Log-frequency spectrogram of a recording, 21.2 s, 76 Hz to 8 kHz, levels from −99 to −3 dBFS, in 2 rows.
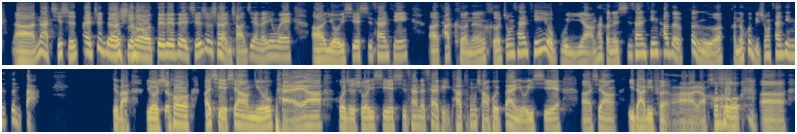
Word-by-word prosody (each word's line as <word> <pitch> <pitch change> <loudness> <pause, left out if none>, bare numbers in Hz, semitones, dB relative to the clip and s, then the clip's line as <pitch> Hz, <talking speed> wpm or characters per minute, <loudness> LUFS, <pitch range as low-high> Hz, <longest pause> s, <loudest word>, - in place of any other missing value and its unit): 啊， 105 -1 +4
那 - - +4
其 180 - -4
实 150 -4 -2
在 195 -3 +4
这 250 +6 -2
个 165 -4 +5
时 160 -3 +1
候 145 -4 +5
对 170 +6 +3
对 175 -1 +5
对， 165 -3 +1
其 - - -11
实 180 +3 +1
这 225 -1 -3
是 190 -2 -2
很 110 - +1
常 105 -1 -3
见 135 +2 -5
的。 120 - -1
因 150 +1 -4
为， 145 0 +1 0.2
呃， 120 0 +2
有 105 -4 +1
一 110 - -1
些 150 +7 -2
西 150 +1 -9
餐 150 0 -1
厅， 150 0 -2 0.3
呃， 110 0 -1
它 - - -1
可 100 - -5
能 100 +5 -4
和 115 -3 -3
中 170 +4 -6
餐 195 +1 0
厅 205 +3 -3
又 240 - +2
不 105 -2 -6
一 95 0 -8
样， 100 0 -2
它 145 - -4
可 105 - -3
能 105 +1 -2
西 160 +9 -9
餐 180 0 +2
厅 195 +2 -4
它 190 - +2
的 130 -9 -2
份 - - -1
额 95 -3 -2
可 - - -10
能 - - -2
会 - - -5
比 - - -7
中 160 +1 -6
餐 175 +1 -2
厅 180 -4 -3
的 155 - -10
更 190 -4 -5
大， - - 0 1.3
对 - - -16
吧？ - - -14
有 105 -1 +5
时 100 - +2
候 135 -4 +5 0.2
而 - - +6
且 105 - +4
像 125 -5 +4
牛 110 +2 +4
排 100 -4 +3
啊， 120 0 +5 0.2
或 120 - +2
者 105 -1 -2
说 110 +3 0
一 115 - +1
些 115 0 -1
西 120 +1 -7
餐 120 +1 -1
的 115 - -2
菜 - - +1
品 - - -8
它 115 - 0
通 135 +3 -9
常 - - -1
会 - - +1
伴 - - +3
有 90 -1 -2
一 100 - -1
些， 105 0 0 0.3
呃， 95 0 0
像 100 +1 -1
意 115 - -1
大 100 - +5
利 100 0 0
粉 - - -2
啊， - - -3
然 - - -3
后， - - +2 0.2
呃， 95 -1 0
125 Hz, 285 characters per minute, -23 LUFS, 105-160 Hz, 1.3 s, 而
